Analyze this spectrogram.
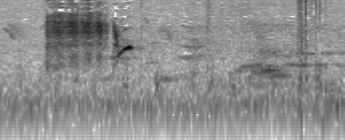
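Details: Fierce male common iora rasping harshly: a half-second grating, buzzy burst immediately followed by a quick upward-sliding whistle, then quieter background chirping.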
